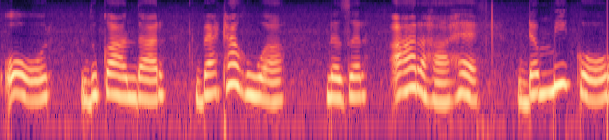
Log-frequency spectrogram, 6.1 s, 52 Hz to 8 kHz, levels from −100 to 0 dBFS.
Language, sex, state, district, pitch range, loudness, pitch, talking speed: Hindi, female, Himachal Pradesh, Shimla, 235-280 Hz, -12 LUFS, 260 Hz, 100 wpm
